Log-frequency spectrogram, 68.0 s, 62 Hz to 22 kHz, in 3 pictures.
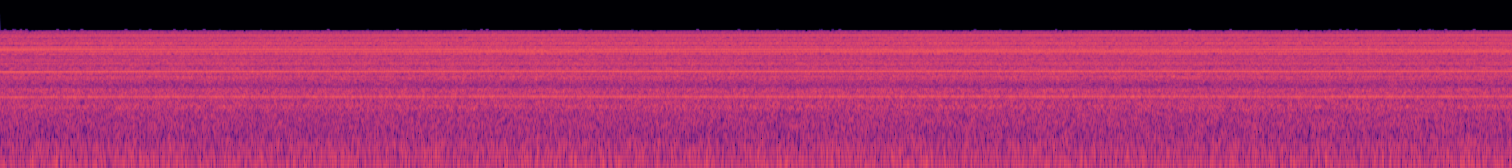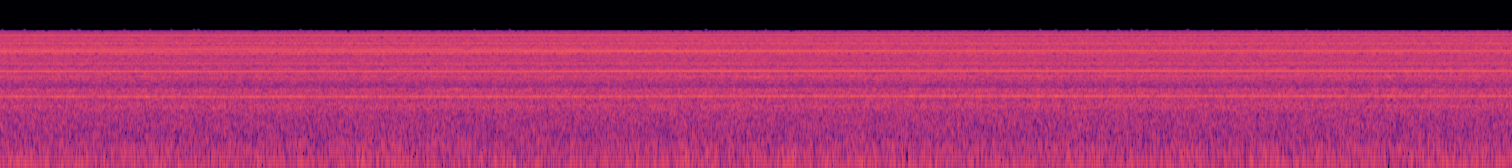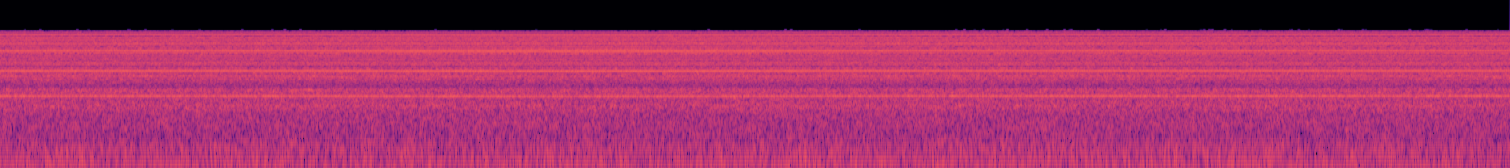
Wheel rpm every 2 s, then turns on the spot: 0, 0, 0, 0, 0, 0, 0, 0, 0, 0, 0, 0, 0, 0, 0, 0, 0, 0, 0, 0, 0, 0, 0, 0, 0, 0, 0, 0, 0, 0, 0, 0, 0, 0.
none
